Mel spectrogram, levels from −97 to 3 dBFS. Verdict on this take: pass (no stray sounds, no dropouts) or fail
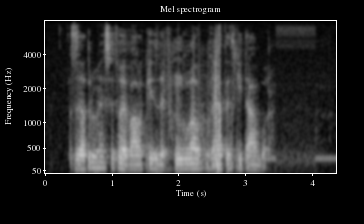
pass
